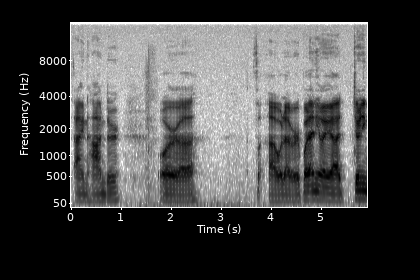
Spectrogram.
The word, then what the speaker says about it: Einhänder: The in-game spoken one is Einhänder, so let's just go with that.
